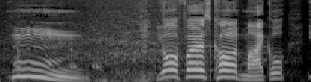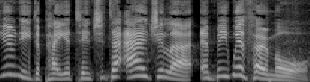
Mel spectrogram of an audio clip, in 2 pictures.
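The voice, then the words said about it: Weird put-on British or South African accent. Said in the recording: “I'm not sure she's British or South African... she has a uh, weird accent... so that's why I'm purposely doing it weird.”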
